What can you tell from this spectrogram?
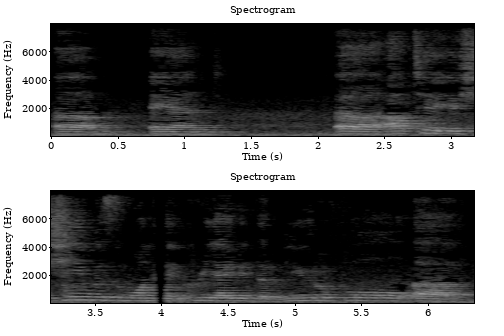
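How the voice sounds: The speech moves at a slow pace with ordinary pitch variation, and room echo is audible. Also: woman, fairly low pitch for a woman.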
